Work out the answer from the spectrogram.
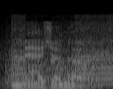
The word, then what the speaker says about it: Maginot: It's Madge, which rhymes with badge, as in duh, and no as in more than you. Maginot.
